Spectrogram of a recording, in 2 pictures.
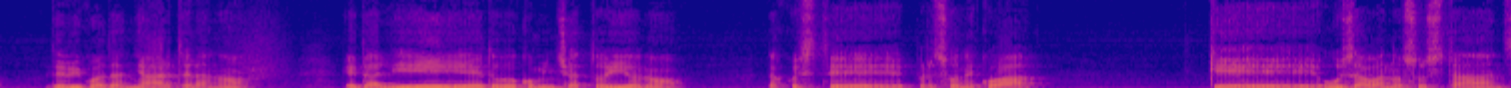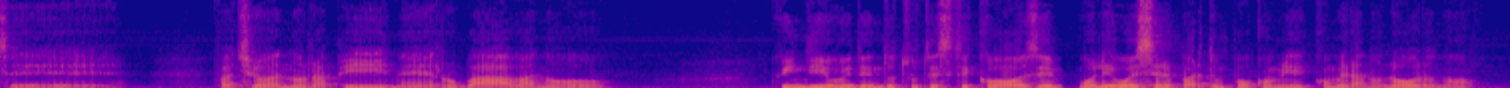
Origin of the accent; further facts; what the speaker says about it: Colombia; Italian is a second language; now in Italy; Ho 17 anni, sono nato in Colombia, in un posto dove non so come, proprio degradato.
